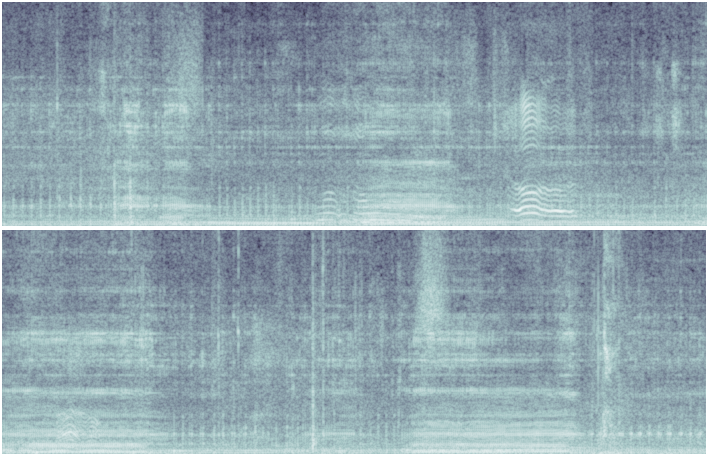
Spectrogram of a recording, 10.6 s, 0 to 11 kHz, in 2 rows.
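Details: Yamaha PW50 two-stroke, just after carburetor cleaned (jets, float checked) to cure bogging and dying at wide open; warmed up, being run dry: rings up cleanly through several revs, drops back without bogging or dying; carburetor running right.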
